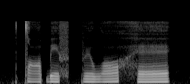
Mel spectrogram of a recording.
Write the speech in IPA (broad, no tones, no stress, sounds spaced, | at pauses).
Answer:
tˤ a ɓ e f p ø w ɔ h ɛ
